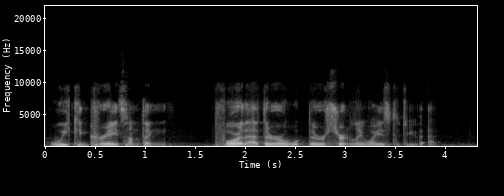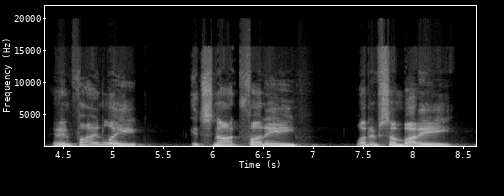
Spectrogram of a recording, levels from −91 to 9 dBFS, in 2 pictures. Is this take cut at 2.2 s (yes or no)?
no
